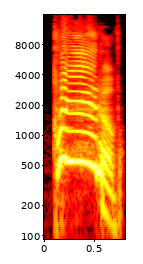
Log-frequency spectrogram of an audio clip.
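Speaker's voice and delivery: very high, loud squeaked answer; mock millennial. Host mocking millennial fan's answer, high squeak. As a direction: squeak it like a silly kid. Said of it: "one of these millennials".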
